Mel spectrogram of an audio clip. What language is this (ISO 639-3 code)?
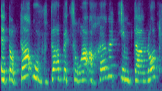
heb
